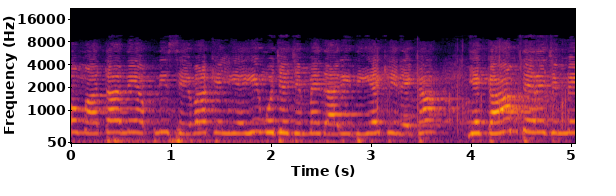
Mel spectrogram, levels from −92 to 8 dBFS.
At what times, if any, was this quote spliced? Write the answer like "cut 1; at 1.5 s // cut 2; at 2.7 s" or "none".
none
